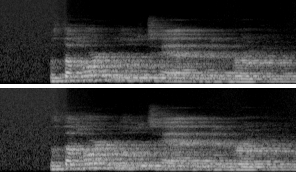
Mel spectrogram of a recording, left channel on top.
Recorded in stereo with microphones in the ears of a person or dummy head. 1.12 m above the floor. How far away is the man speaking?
About 2.5 m.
